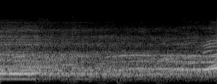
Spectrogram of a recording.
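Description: A male noha reciter's held sung note in a Persian Muharram lament fades out with the hall's echo in the first half-second, leaving a low wash of voices from the gathered mourners until his voice returns near the end.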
